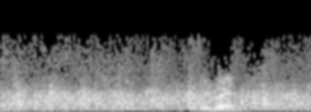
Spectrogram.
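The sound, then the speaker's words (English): A church audience claps steadily in praise of God during a morning service, a dense, sustained wash of applause, with faint voices and a brief vocal tone rising beneath the clapping. “Let's give Him one more hand clap of praise this morning.”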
